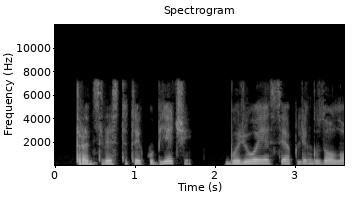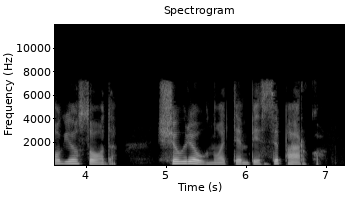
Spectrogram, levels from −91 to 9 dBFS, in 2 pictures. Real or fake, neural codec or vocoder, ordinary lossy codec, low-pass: real; none; MP3, 48 kbps; 7.2 kHz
